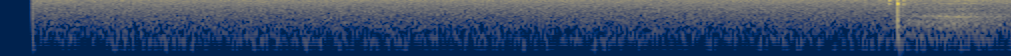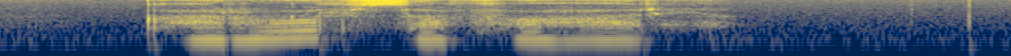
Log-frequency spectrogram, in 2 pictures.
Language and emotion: Russian, sad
